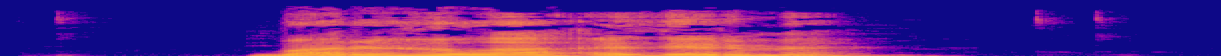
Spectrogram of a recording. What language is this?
Bashkir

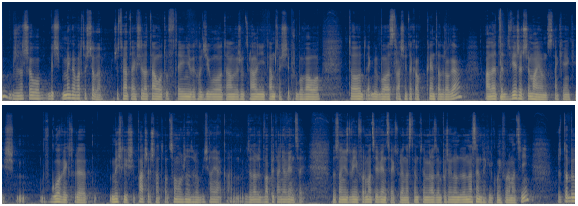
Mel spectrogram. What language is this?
Polish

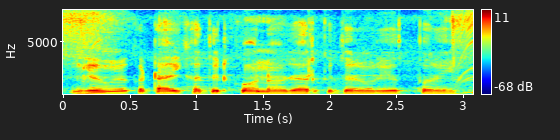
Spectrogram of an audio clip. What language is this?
Bhojpuri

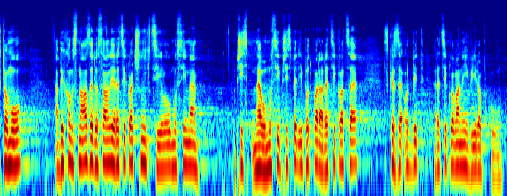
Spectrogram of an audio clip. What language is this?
Czech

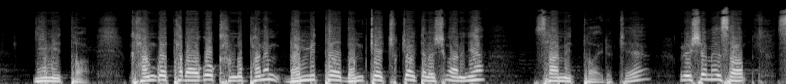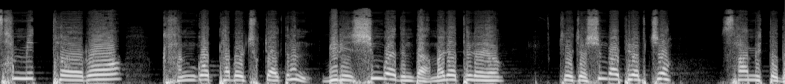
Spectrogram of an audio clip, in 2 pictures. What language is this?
Korean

